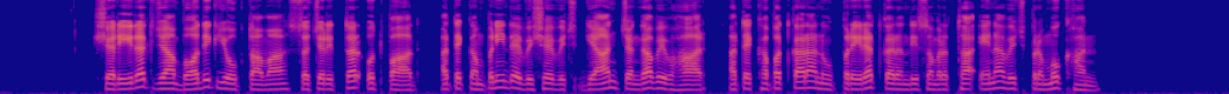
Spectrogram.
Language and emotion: Punjabi, neutral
